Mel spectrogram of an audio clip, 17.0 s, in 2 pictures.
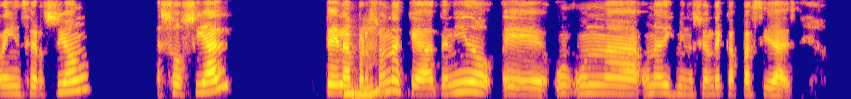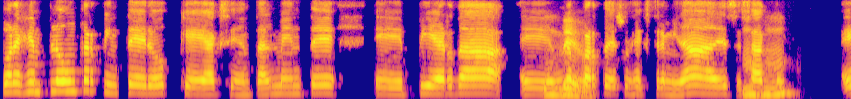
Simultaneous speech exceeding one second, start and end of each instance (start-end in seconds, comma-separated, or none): none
